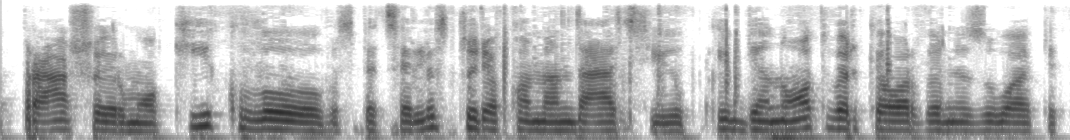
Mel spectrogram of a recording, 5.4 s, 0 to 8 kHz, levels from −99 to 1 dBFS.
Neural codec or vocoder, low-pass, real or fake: none; 7.2 kHz; real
